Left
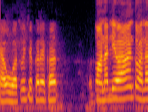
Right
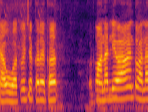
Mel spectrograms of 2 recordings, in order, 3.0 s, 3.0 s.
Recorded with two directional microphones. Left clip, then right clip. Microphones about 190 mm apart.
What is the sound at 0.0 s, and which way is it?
Speech, 10° right (ahead or behind).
